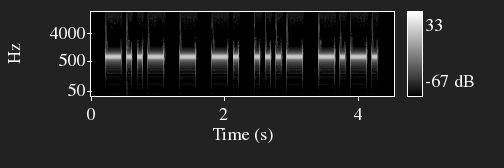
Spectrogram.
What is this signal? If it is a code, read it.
Morse code, heard as a keyed tone, about 15 wpm, 700 Hz. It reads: XTNVC
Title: Code Groups - 5 Letter:Numbers - 15wpm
